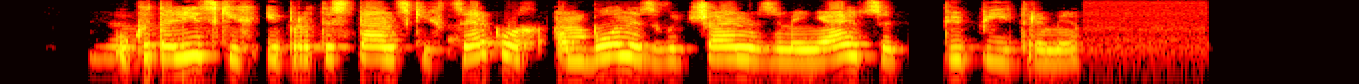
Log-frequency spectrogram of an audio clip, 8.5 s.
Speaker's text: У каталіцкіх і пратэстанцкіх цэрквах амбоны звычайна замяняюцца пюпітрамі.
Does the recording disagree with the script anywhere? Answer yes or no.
no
